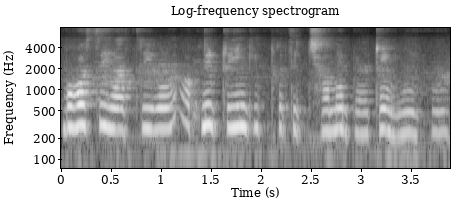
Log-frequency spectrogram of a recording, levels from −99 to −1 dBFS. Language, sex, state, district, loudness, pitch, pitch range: Hindi, female, Punjab, Pathankot, -20 LUFS, 270 Hz, 250-290 Hz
